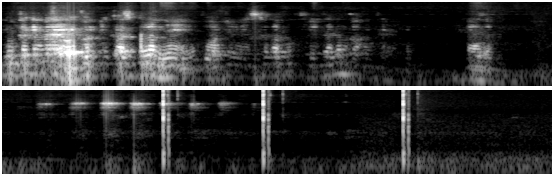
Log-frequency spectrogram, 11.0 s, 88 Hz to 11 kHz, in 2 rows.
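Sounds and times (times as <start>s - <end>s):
cricket chirping: 5.8s - 8.0s.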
